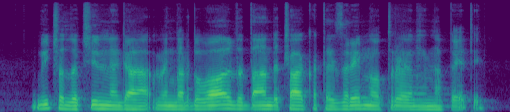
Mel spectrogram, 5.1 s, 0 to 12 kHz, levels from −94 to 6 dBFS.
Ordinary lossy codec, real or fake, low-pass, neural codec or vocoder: none; fake; 10.8 kHz; codec, 44.1 kHz, 2.6 kbps, DAC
